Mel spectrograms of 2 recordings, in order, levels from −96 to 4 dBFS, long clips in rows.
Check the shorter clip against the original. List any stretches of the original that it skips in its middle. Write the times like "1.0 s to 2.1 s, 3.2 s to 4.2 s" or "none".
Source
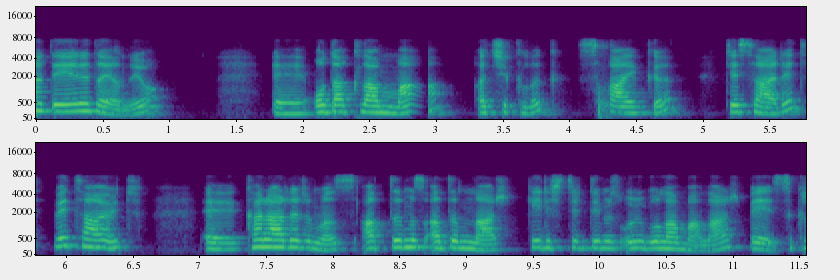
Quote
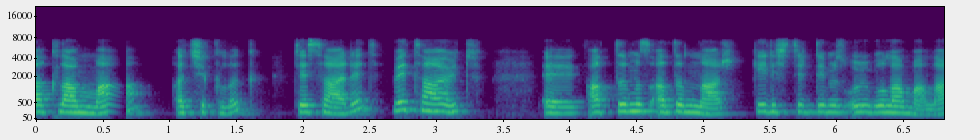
4.0 s to 5.0 s, 7.3 s to 8.2 s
